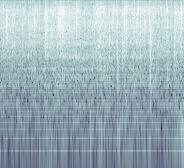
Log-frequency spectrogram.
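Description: Steady, quiet sizzling of cutlets frying in a pan, with a soft continuous crackle.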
